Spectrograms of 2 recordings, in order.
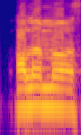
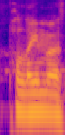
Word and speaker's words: Polemos: I mess it up Alamos palimos both are fine like everyone takes it a with their own spin okay cool uh and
